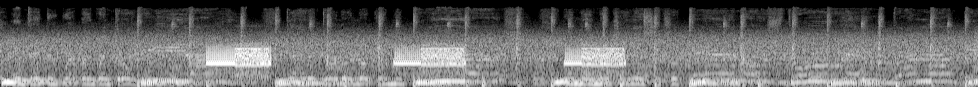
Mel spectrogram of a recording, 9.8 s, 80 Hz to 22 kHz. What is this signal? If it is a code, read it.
Packet radio (AX.25, as in APRS), 1200 baud, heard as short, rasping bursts, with radio hiss and a squelch burst at the end.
